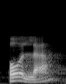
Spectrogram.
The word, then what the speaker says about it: hola: So H in Spanish is known as H and it will be silent. For example, hotel, hola, ahora.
